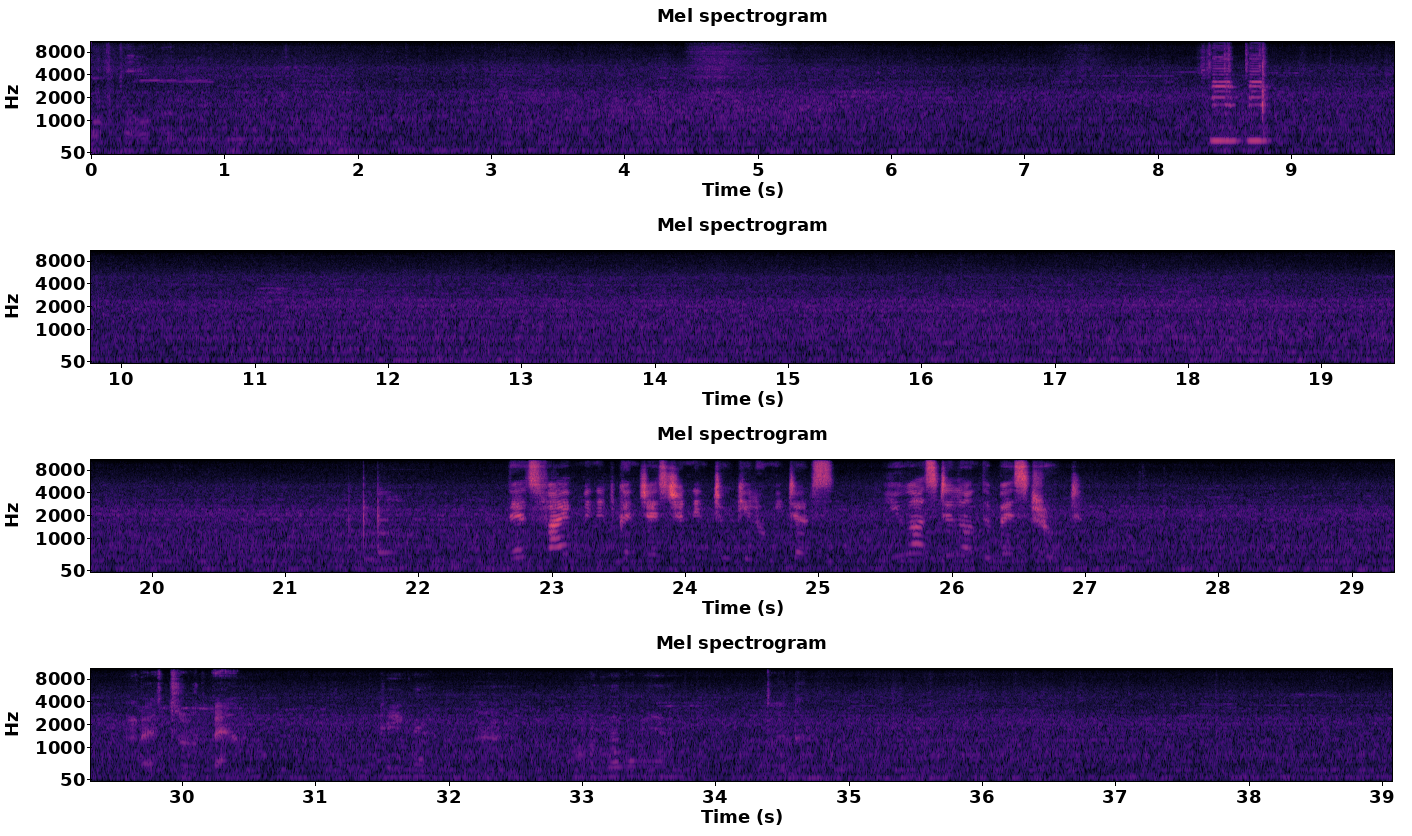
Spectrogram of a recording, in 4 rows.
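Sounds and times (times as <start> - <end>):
car road and engine rumble: 0.0 - 39.0
car horn beeping: 8.4 - 8.9.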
